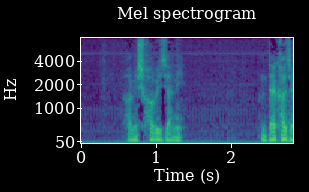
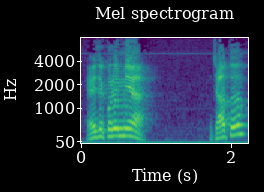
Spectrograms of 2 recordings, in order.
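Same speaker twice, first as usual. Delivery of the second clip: calling out; 10 semitones higher, 7 dB louder than usual. Acted. Boss calling out to servant.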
